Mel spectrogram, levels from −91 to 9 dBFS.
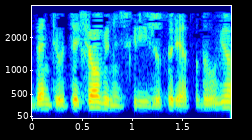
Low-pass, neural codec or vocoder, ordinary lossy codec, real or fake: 3.6 kHz; none; MP3, 16 kbps; real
